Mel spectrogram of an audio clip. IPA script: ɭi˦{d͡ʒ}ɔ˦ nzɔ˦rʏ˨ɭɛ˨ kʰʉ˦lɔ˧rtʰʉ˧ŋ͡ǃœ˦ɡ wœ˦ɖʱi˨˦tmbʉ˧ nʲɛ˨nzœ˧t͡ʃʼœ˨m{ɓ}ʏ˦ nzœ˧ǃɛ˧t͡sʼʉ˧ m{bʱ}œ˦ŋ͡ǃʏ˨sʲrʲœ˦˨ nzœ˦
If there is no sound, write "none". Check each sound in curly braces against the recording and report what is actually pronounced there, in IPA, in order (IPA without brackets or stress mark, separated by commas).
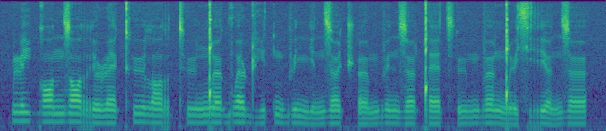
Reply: ɡ, b, b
